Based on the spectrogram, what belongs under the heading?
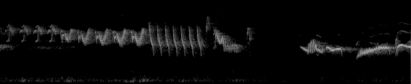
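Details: Blackbird singing a fast run of repeated high, chattering notes, about eight per second, then a short pause and a low, fluty, sliding whistle phrase.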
